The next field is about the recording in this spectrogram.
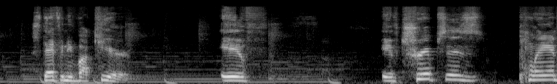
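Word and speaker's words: Vaquer: is going to win here because Stephanie Vakur and I hope I'm pronouncing that correctly. Vakare. Stephanie Vakir.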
